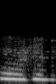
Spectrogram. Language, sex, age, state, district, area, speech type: Kannada, female, 30-45, Karnataka, Mandya, rural, conversation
